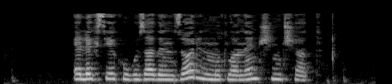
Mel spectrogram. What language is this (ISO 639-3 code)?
chm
